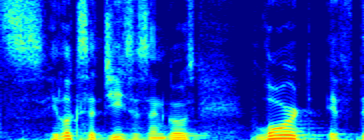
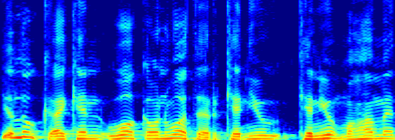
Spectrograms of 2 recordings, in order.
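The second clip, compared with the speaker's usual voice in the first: put-on Arabic accent, pitched higher; 6 semitones higher than usual.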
